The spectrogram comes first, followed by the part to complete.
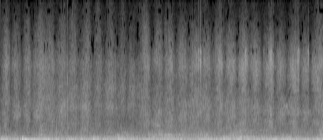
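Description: Whiteboard duster rubbing across a whiteboard in quick, repeated back-and-forth strokes as marker writing is wiped off.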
